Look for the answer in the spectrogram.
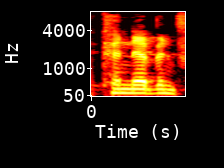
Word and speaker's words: Cynefin: And then I would also read anything to do with the Canevin framework. So that's spelled Cynefin with a Cynefin.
